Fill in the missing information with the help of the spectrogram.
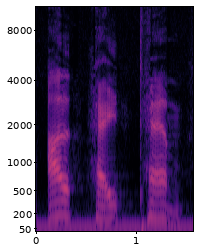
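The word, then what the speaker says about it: Alhaitham: No es tan difícil, es Al-Haytham. Al-Haytham, así es simple, no es tan complicado.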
